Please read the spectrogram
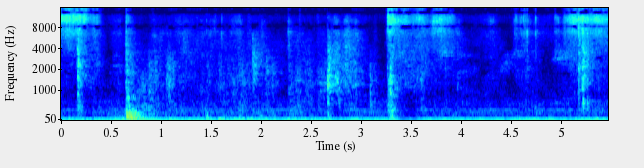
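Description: A large sheet of paper being handled and slid across a tabletop, with a few soft rustles and knocks, about one second in and again past the middle, in a quiet small room.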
